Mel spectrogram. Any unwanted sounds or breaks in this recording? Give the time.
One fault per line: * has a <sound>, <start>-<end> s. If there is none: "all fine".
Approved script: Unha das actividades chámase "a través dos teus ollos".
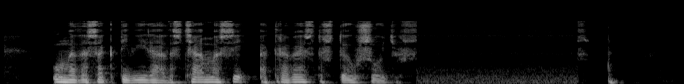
all fine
